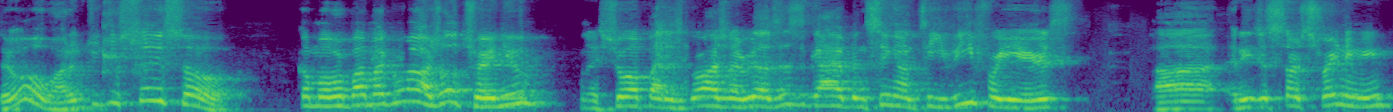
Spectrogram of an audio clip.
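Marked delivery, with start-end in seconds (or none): 0.2-4.1 put-on Norwegian accent, higher pitch. Retelling a phone call with a strongman organizer: norwegian accent. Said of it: "in his Norwegian accent".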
